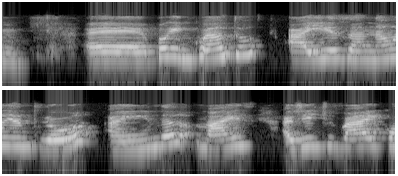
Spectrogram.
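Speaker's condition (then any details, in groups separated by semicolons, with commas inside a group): Cerebral palsy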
